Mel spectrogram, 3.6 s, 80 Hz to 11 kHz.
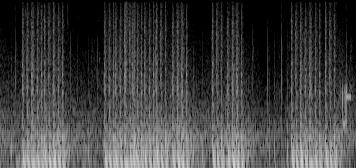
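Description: Automatic gunfire in Arma 3, incoming from the eastern hills, comes as four loud, sustained bursts of rapid shots separated by brief pauses, with no talk over it.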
